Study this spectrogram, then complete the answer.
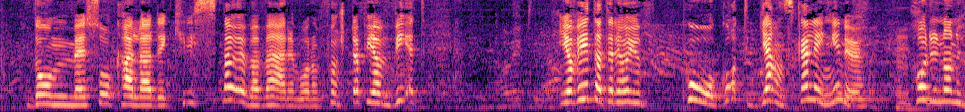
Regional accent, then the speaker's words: Norway; Allt är förlåtet, jag är från Norge.

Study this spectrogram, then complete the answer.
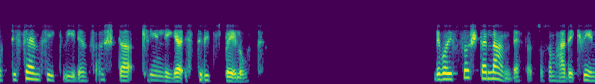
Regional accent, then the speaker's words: Somalia; now in Sweden; Jag föddes i Somalia, ett socialistiskt stat.

